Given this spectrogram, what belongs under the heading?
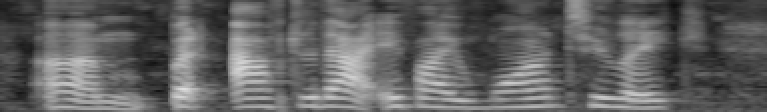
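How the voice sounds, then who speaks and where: A woman's fairly high voice, bright and sharp in tone, with fairly even intonation. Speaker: stitching video creator. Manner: fast talker.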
